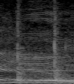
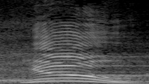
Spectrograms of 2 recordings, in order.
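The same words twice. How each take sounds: First: Said in the usual way. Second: Higher, louder "You."; a louder response shout; louder call. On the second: Shown as a demonstration. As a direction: call it out so the back row hears. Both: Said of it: "Oh, I didn't hear that".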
